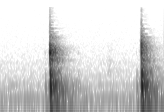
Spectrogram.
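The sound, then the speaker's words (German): Two single knocks on a door, about a second apart. Each is a sharp thud that dies away quickly in otherwise quiet surroundings. “Sie klopfen an.”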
